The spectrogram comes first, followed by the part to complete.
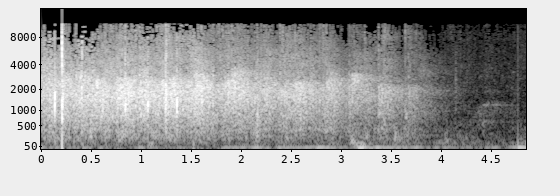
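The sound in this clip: Audience applause welcoming George and the other panelists to the platform: steady clapping with a few sharp early claps, gradually thinning and fading out after about four seconds.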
